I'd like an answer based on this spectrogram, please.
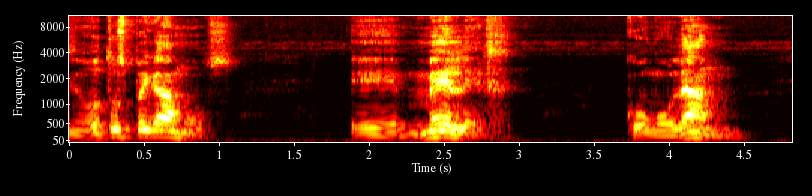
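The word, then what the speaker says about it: עולם: en la torá Entonces tenemos la ain que es muda Y dónde está la vocal a la izquierda aquí es y cuál vocal es esa la y aquí decimos o oam así es olam significa universo mundo eterno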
